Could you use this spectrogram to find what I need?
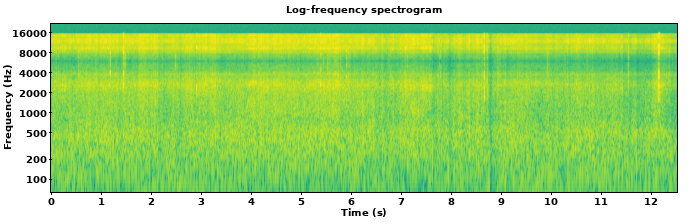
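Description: Wind roars steadily across a close microphone.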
